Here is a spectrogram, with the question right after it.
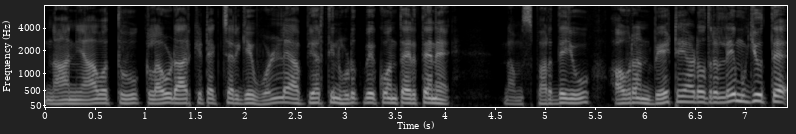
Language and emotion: Kannada, fearful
